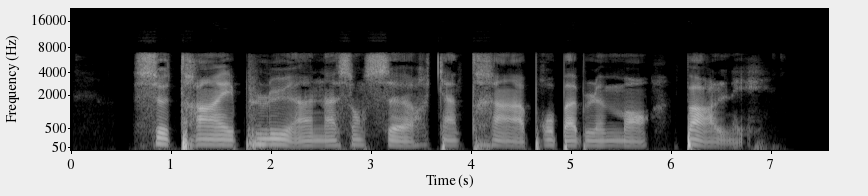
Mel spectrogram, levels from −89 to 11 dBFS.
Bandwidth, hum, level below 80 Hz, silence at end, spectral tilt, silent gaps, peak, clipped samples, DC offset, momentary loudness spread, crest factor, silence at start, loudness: 10 kHz; none; -40 dBFS; 0.65 s; -3.5 dB/octave; 6.12-6.17 s; -2 dBFS; under 0.1%; under 0.1%; 11 LU; 24 dB; 0.65 s; -25 LUFS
